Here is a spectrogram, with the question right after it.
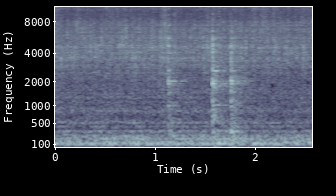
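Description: Pork chop frying in a pan for katsudon, a steady close sizzle of hot oil with a couple of faint utensil clicks partway through.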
